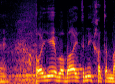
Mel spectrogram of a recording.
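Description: A man speaking Urdu at a steady conversational level, with a short hissing noise under a faint low hum in the first moment before his voice resumes.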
